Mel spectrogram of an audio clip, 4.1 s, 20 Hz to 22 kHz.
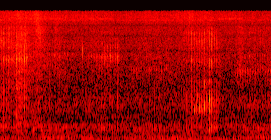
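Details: Ragnar, a 6-year-old Maine Coon cat waiting for a home, purring indoors: a soft, steady low rumble running throughout with no breaks, and faint scattered clicks above it.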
